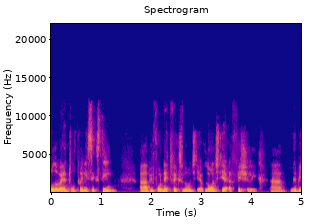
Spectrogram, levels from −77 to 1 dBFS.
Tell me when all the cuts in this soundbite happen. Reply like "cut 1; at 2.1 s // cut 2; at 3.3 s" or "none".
cut 1; at 2.6 s // cut 2; at 3.0 s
